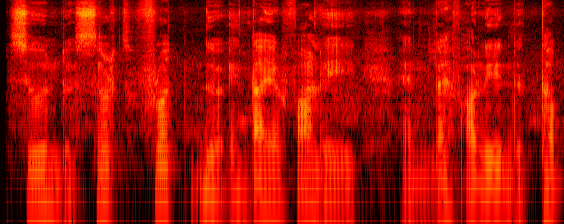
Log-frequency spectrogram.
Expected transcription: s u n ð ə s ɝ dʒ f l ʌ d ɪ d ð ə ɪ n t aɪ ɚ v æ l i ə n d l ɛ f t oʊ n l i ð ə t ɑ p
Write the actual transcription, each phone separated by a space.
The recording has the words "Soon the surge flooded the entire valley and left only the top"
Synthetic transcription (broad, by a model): s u n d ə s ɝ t f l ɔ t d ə ɪ n t aɪ ɚ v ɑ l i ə n l ɛ f t oʊ n l i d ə t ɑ p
